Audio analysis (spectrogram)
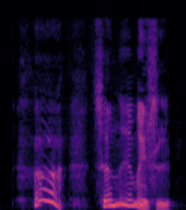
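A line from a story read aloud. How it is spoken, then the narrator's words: Snorting. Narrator (Russian): фыркнул Эллери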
